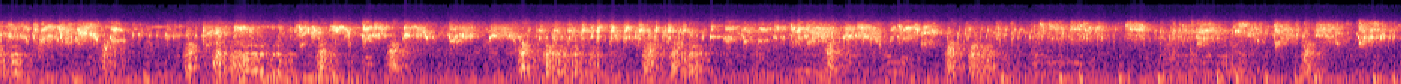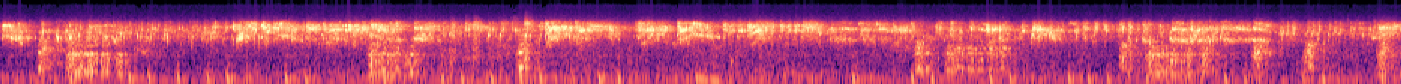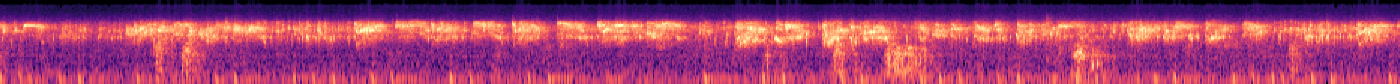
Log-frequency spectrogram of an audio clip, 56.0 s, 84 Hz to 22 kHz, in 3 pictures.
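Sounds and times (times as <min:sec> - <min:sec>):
birds chirping: 0:00.0 - 0:56.0.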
